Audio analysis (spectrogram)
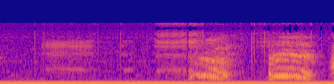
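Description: Sheep bleat in overlapping calls as the flock returns from grazing, a couple of loud, wavering baas rising over fainter bleats from the rest of the flock, with no talking.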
